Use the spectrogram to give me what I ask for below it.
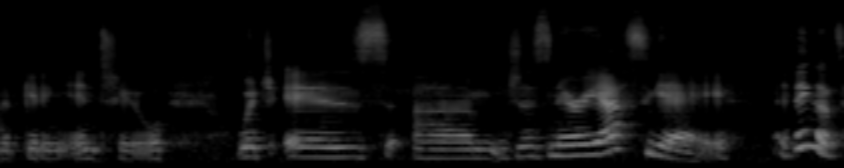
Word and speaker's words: Gesneriaceae: that I'm kind of getting into, which is Gesneriaceae.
